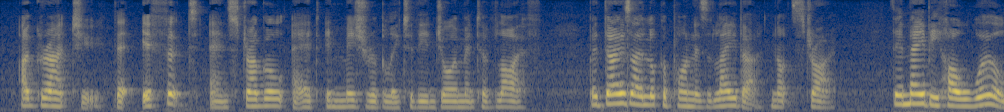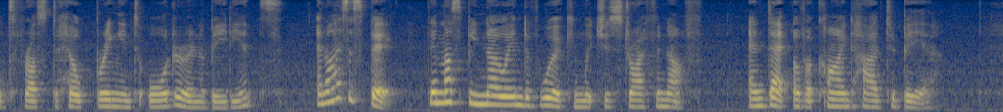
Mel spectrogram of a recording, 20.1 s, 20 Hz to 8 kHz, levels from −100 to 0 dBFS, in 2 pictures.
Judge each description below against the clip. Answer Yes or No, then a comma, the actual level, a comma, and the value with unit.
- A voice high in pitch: No, medium, 180 Hz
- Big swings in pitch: No, average, 5.0 semitones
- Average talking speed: Yes, average, 180 wpm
